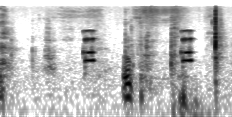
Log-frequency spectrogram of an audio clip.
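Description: Short electronic timer beeps, one each second, sounding twice: about a second in and again near the end, marking the seconds of a timed test. A man says a brief 'oops' between them.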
